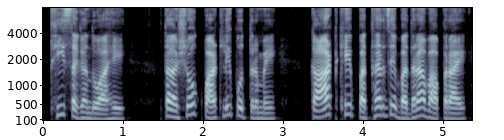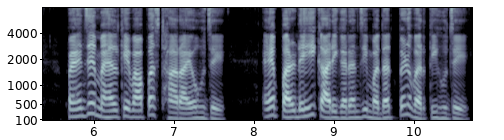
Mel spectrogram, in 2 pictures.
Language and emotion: Sindhi, neutral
